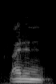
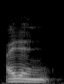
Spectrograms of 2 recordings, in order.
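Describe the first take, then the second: No difference in how they are said.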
